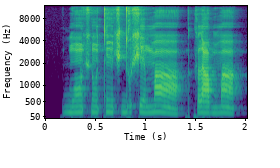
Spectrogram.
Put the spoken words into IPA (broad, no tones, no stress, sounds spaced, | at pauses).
b õ ʃ ũ t ĩ ʃ d u ʃ e m ɑ̃ | k l ɑ b m ɑ̃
